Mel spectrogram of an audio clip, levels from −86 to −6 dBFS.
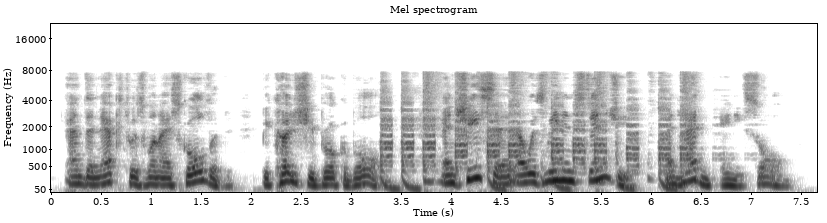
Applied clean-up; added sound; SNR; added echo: classical method WPE with log-MMSE.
